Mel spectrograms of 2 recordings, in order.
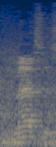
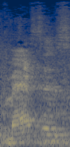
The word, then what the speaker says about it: Masses: Masters, New York. Masses. Masters. You gotta spell it.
